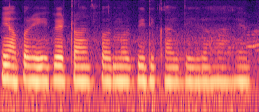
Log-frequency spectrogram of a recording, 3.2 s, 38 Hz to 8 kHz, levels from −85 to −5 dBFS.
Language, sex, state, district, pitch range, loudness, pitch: Hindi, female, Uttar Pradesh, Shamli, 165-170 Hz, -16 LUFS, 165 Hz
